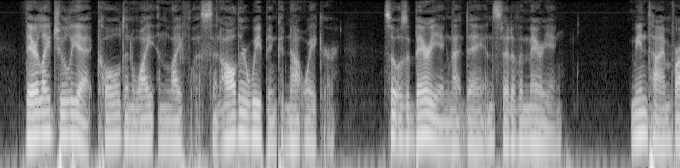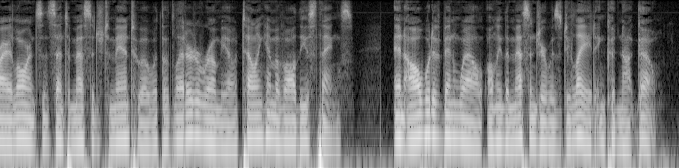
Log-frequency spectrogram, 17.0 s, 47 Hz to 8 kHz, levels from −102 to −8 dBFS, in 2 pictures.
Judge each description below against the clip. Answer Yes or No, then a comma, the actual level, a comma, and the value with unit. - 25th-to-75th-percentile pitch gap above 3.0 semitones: No, narrow, 2.6 semitones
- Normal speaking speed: No, fast, 225 wpm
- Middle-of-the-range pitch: No, low, 100 Hz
